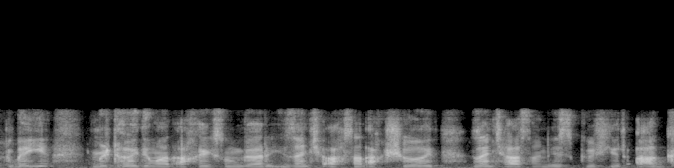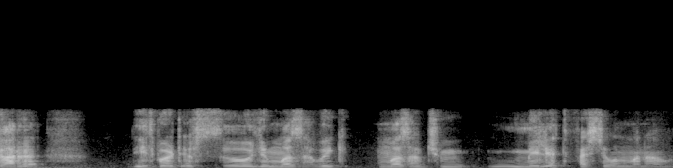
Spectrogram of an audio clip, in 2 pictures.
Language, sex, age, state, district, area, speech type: Kashmiri, male, 45-60, Jammu and Kashmir, Budgam, urban, spontaneous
